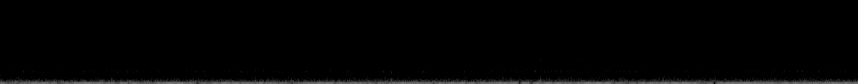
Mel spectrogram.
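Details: Steady low traffic rumble and hum from an urban setting, with a faint constant tone and no clear animal calls.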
